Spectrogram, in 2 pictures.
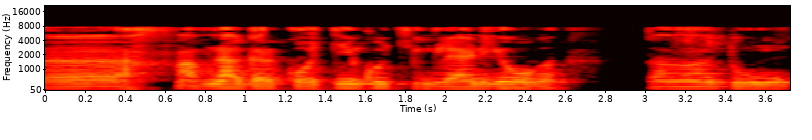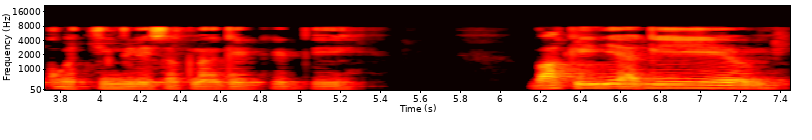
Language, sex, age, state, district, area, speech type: Dogri, male, 18-30, Jammu and Kashmir, Udhampur, rural, spontaneous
